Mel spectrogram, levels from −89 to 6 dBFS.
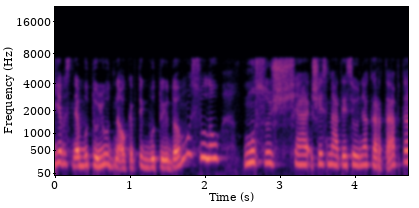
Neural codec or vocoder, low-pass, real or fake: none; 7.2 kHz; real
